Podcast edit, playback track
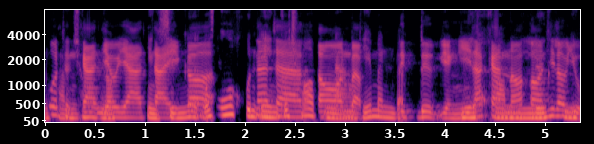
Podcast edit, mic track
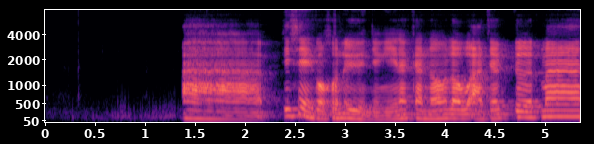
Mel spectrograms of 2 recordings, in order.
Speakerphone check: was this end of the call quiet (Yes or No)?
No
